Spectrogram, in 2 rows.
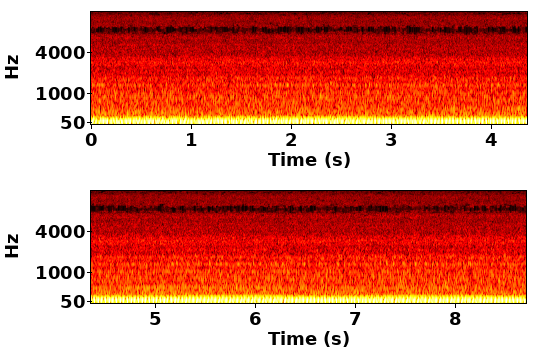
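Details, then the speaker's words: LS1 V8 one-tonner idling on first startup after fitting an upgraded Aeroflow 78/75 Gen 2 turbo and new cam: a deep, steady lumpy idle with even firing pulses and no puffing or ticking from the exhaust side. Turbo spinning well, no exhaust leaks, normal idle. "The turbo's spinning good. I can't hear any exhaust leaks, which is great."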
